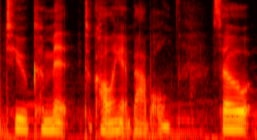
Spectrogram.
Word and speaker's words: Babel: And I felt like that only made sense as a joke if it was pronounced Babel.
